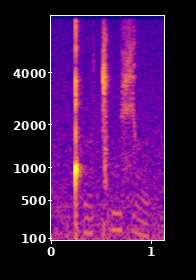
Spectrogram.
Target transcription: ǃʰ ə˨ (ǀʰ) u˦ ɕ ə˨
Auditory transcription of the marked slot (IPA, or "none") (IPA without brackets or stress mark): ǀʰ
